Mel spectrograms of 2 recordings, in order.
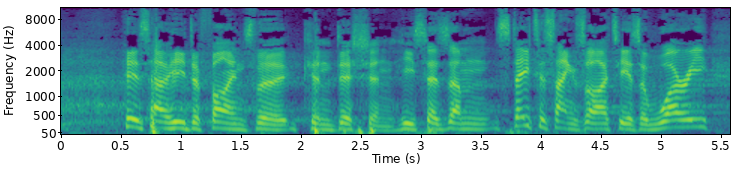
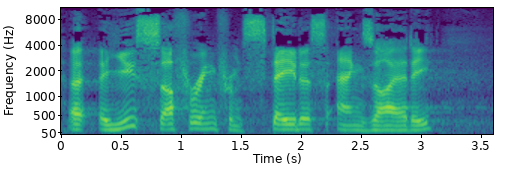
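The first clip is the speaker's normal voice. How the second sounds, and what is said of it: Put-on American accent. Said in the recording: “It sounds better in an American accent, I think ... Maybe it doesn't”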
